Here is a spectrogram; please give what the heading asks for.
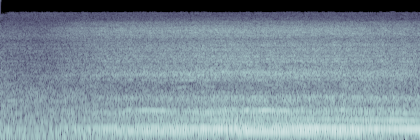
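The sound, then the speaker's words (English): Formula One race car engine revving in a ride simulator at an auto show, simulating laps of the Barcelona circuit: a steady, high, buzzing engine drone that grows louder over the first half and then holds at a strong level. “You can take a ride in a simulator to see what it feels like to be a Formula One race car driver.”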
